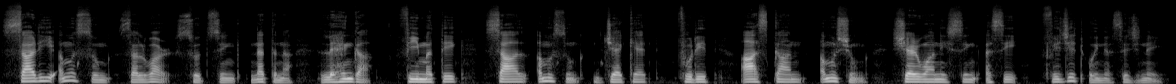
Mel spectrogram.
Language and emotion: Manipuri, neutral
